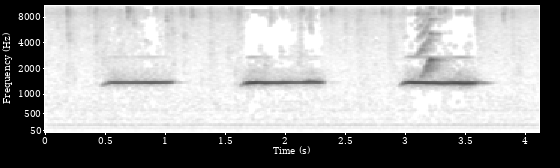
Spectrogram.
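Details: A 2-year-old hand-fed pet female Mulga Parrot gives one of its fairly quiet calls: three pure, level whistles, each about half a second, roughly a second apart, over a low steady hum; cockatiels are kept nearby.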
